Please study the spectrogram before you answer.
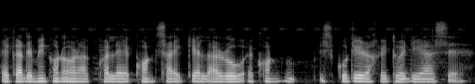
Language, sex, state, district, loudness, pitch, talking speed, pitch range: Assamese, male, Assam, Sonitpur, -19 LUFS, 135 Hz, 150 wpm, 130-140 Hz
